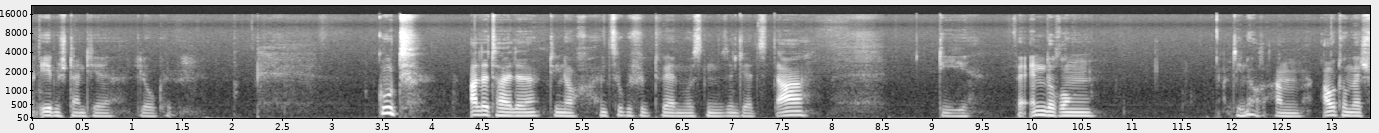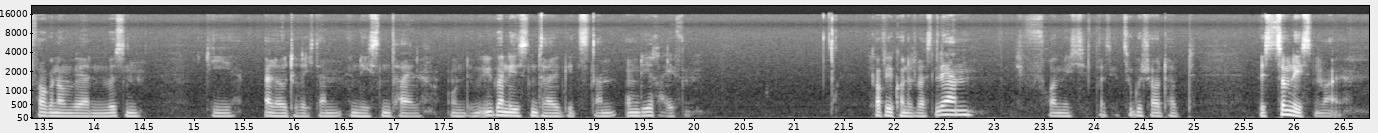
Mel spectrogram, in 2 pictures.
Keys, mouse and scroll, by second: 4.2 middle drag.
